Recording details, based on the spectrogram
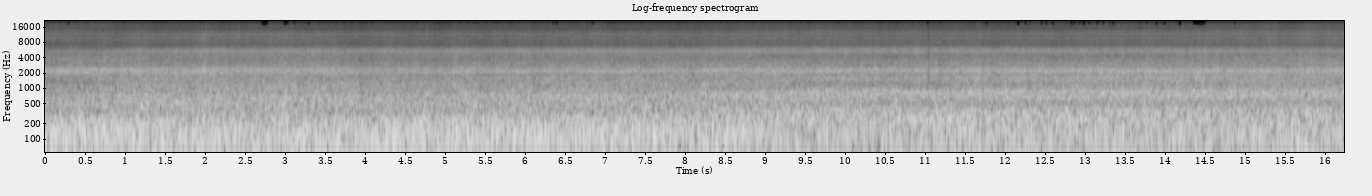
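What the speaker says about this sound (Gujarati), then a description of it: "આ છે અમારી મચ્છુ નદી" Flooded Machchhu river at Morbi after heavy rain, a continuous broadband roar of rushing water, loud and steady with no voices.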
